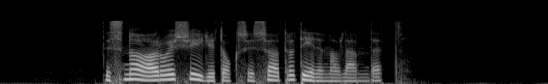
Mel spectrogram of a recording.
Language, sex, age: Swedish, female, 27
